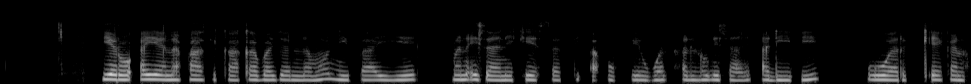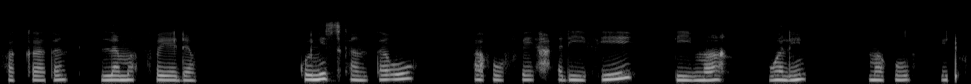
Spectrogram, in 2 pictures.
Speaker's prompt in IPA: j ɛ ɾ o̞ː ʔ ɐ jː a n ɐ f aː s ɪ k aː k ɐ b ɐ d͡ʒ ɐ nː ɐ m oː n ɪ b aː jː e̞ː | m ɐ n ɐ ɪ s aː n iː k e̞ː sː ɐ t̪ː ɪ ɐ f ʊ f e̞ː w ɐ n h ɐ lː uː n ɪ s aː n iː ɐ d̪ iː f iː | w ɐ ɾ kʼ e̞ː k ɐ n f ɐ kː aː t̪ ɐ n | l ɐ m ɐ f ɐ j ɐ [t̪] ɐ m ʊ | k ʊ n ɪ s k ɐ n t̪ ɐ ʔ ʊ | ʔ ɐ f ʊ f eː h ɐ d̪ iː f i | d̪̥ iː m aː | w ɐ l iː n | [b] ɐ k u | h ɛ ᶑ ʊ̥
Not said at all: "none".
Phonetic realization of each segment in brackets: d̪, m

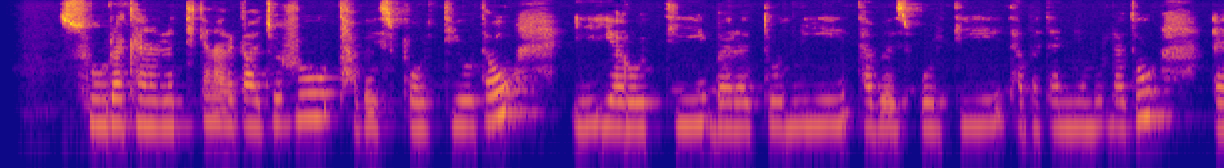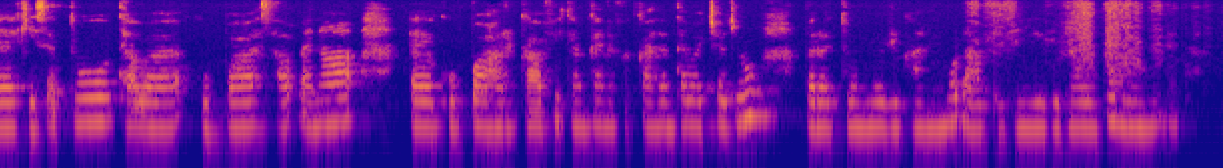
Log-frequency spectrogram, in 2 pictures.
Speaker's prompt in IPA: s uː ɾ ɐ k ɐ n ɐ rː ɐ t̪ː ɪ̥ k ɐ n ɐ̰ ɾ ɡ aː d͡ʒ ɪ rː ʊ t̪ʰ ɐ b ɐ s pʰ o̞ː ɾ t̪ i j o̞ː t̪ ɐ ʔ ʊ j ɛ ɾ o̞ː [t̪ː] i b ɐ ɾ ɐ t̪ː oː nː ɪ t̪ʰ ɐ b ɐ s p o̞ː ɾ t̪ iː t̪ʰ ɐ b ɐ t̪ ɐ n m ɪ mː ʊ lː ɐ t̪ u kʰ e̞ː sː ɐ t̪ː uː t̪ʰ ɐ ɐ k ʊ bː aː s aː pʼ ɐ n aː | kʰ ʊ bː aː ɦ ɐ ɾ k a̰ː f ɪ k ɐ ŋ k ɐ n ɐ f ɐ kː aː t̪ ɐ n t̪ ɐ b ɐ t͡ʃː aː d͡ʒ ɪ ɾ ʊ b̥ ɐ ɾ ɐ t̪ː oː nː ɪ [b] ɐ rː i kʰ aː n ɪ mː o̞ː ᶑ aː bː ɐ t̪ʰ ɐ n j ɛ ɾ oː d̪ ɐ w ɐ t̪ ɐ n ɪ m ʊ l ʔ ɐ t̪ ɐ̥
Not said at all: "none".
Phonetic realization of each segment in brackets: t̪ː, w

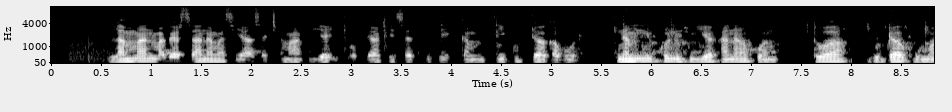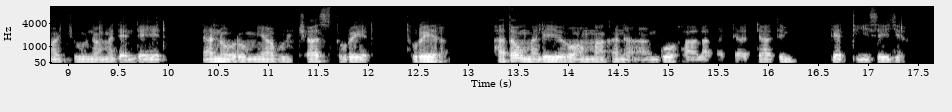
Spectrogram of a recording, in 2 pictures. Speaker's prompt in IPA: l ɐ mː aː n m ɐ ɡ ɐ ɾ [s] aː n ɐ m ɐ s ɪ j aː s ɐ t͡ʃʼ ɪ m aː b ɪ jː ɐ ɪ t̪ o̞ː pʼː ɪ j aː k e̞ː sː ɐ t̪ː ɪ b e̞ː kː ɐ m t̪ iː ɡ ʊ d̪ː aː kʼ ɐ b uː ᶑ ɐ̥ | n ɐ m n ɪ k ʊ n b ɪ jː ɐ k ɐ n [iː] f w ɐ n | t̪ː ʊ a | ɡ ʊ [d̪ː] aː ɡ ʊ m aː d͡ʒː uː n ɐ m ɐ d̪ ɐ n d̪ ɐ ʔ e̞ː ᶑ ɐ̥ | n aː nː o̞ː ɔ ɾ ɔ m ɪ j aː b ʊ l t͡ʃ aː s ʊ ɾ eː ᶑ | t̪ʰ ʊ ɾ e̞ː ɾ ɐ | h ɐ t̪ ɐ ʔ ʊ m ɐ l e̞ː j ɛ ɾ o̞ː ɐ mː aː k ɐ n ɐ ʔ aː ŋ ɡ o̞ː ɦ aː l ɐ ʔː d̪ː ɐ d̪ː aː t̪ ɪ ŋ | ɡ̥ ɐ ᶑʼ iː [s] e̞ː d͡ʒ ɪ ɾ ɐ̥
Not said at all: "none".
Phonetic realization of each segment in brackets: s, aː, d̪ː, s

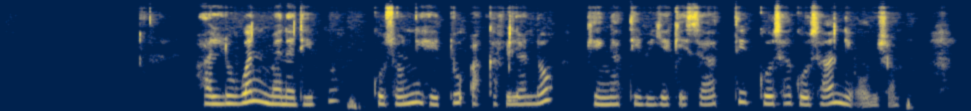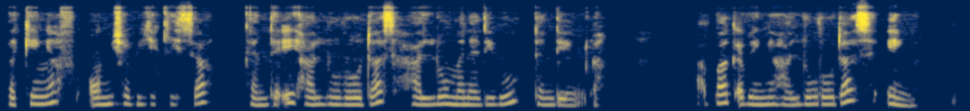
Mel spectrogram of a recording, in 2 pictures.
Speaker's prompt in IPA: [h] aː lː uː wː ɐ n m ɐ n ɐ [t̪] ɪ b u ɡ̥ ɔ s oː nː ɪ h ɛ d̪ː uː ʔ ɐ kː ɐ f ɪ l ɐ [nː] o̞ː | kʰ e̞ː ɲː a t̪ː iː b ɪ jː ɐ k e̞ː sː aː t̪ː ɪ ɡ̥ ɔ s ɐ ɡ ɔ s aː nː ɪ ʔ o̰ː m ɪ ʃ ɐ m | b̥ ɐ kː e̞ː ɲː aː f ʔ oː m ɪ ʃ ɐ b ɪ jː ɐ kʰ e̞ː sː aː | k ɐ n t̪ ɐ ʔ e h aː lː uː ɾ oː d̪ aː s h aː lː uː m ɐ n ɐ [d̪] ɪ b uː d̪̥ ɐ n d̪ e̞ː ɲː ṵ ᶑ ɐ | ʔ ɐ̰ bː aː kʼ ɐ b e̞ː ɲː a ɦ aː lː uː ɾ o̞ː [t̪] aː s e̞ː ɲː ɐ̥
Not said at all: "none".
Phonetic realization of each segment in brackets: h, d̪, nː, d̪, d̪

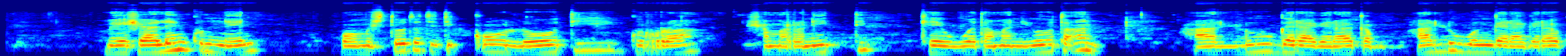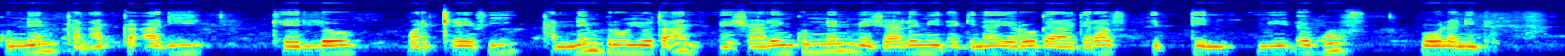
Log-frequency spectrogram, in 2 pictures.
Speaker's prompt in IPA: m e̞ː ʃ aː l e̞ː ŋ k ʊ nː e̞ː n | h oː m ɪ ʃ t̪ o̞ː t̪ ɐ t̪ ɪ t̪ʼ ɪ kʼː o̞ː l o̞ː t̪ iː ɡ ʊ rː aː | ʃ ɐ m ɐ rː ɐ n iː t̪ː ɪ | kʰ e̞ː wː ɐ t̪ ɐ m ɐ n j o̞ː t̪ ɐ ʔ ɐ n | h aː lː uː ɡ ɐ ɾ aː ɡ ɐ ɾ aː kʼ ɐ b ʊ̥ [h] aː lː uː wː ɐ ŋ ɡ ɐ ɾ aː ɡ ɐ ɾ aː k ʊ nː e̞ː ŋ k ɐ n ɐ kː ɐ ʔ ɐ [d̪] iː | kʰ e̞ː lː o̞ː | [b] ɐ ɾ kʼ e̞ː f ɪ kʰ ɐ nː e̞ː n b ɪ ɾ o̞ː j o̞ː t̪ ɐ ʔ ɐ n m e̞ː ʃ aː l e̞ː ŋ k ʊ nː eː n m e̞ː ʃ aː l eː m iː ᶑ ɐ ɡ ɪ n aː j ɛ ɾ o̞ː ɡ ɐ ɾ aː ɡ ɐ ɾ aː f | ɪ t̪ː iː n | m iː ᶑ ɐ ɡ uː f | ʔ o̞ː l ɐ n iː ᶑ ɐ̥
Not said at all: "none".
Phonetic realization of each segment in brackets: h, d̪, w

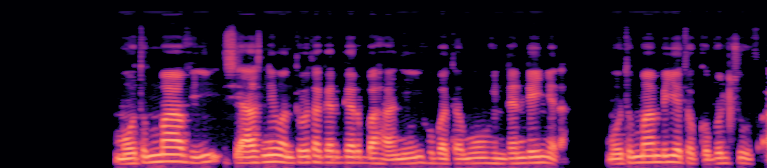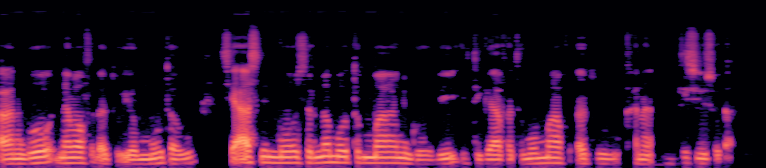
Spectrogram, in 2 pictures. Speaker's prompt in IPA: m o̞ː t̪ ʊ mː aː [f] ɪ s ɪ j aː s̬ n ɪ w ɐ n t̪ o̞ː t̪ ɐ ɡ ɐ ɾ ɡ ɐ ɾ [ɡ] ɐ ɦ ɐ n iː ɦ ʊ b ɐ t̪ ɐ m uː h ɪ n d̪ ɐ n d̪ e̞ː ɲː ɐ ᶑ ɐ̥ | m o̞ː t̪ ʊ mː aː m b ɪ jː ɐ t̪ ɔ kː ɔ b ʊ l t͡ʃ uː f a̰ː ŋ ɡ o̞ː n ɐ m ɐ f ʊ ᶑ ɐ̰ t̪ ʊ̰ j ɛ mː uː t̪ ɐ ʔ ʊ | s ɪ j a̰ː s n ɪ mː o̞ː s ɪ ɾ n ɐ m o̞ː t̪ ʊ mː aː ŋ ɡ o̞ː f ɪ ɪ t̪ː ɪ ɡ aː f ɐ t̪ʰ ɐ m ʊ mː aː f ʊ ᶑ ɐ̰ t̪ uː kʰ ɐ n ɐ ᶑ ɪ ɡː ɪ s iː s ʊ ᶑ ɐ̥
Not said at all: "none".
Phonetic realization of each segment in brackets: f, b

